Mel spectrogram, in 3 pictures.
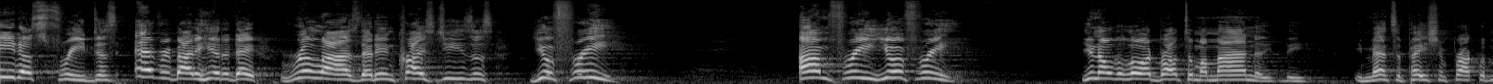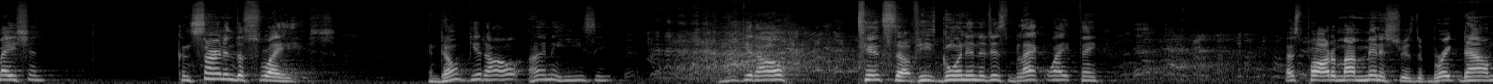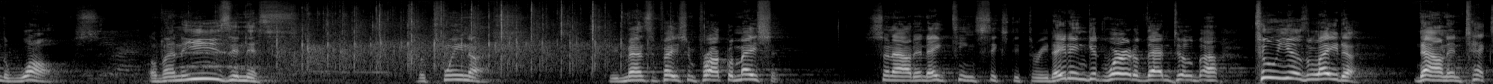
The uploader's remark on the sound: Recorded live at The Fellowship at Two Rivers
